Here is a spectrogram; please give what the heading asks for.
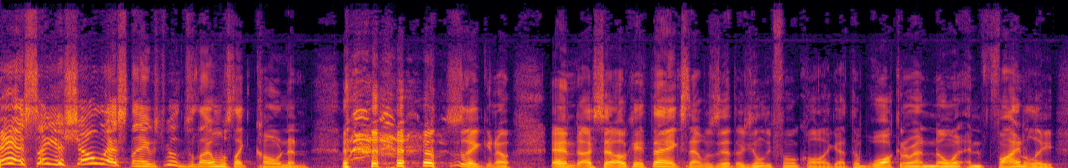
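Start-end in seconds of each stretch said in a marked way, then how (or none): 0.0-1.5 very high-pitched, swooping, sing-song chatter. Retelling a comic's phone call the day after your show, imitate Stu Trevax's really high-pitched voice. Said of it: "who had this really high pitched voice".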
